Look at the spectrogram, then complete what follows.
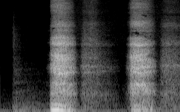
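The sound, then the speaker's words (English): A voice imitates the heavy panting of the role-play character Sisko running up after a battle in a cavern: two loud, breathy gasps, each trailed by a softer exhale, in a slow, labored rhythm with no speech. “Sisko runs up to you all, panting.”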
